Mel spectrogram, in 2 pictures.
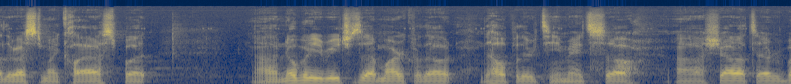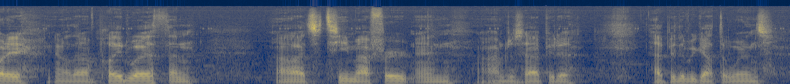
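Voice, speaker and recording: A young American college hockey player answers questions at a press conference. His voice is low and flat, with little rise or fall. He speaks modestly and leans on "uh" between phrases. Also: fairly quick. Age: young adult.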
